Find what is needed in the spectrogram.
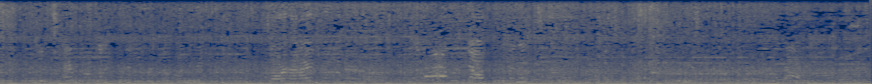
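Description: Steady low drone of a vehicle driving at speed, heard from inside the cab, with music and brief voice fragments playing over it.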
